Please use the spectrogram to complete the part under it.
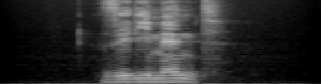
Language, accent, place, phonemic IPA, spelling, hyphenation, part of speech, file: German, Germany, Berlin, /zediˈmɛnt/, Sediment, Se‧di‧ment, noun, De-Sediment.ogg
- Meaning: sediment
